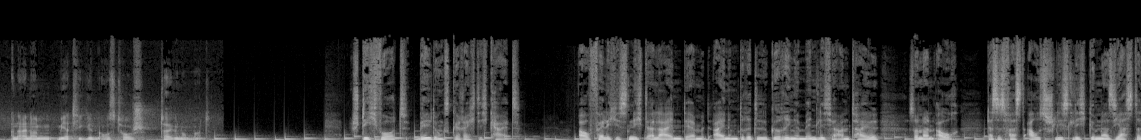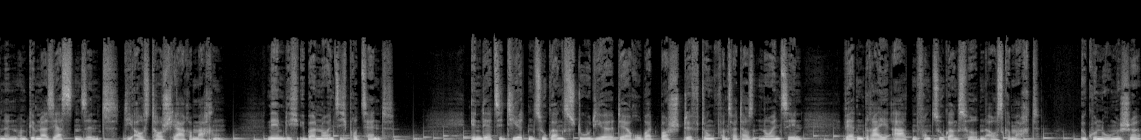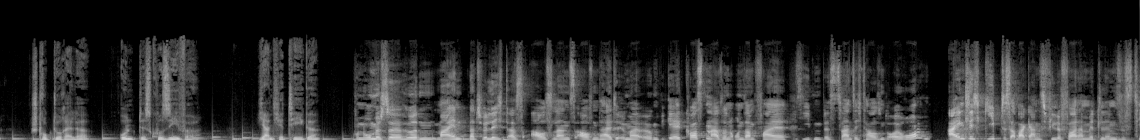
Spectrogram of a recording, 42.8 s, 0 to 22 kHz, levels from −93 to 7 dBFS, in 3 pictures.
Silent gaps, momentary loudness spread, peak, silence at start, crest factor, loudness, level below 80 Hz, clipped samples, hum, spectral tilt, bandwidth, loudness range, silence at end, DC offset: none; 16 LU; -2 dBFS; 0 s; 20 dB; -21 LUFS; -52 dBFS; under 0.1%; none; -5 dB/octave; 16.5 kHz; 4 LU; 0 s; under 0.1%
